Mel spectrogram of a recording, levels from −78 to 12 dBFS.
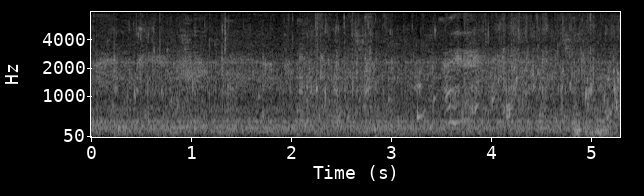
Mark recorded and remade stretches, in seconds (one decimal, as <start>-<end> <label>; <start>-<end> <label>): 0.0-5.3 recorded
